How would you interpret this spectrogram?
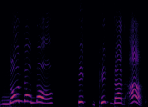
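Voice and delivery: mom scolding. Retold or imitated. Mom to son who spat out chips, scolding. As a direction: imitate a mother urgently telling off her child.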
